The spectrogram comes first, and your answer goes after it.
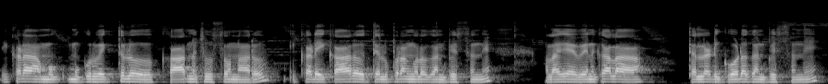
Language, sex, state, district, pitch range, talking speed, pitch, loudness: Telugu, female, Telangana, Mahabubabad, 115-125 Hz, 125 wpm, 120 Hz, -18 LUFS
